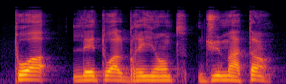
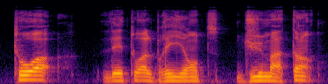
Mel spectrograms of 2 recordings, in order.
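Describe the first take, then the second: Both takes have the same delivery.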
